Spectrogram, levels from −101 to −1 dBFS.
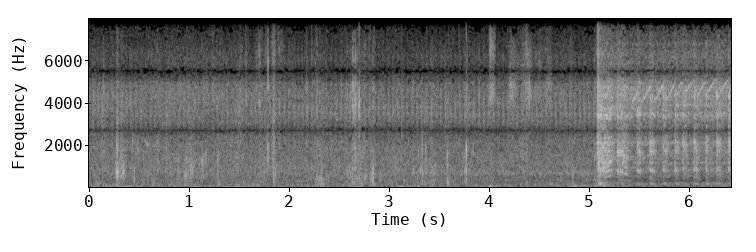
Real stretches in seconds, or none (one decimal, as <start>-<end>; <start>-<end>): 0.0-6.4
